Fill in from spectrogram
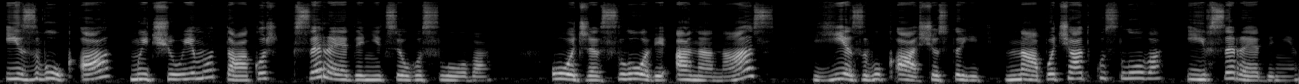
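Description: Slow, patient Ukrainian woman teacher. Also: fairly high pitch. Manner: slow, drawn-out pronunciation of example words; patient, clearly paced instruction. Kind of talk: reading lesson for young children.

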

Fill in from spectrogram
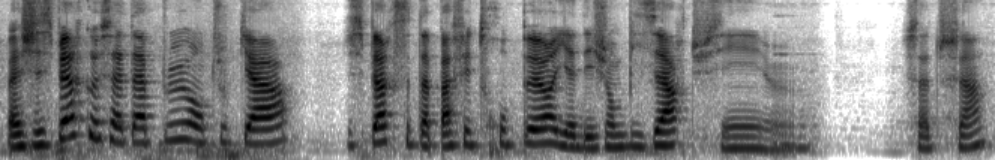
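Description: A woman streaming live, talking loosely and thinking aloud while she sorts out her games. Her pitch sits in a middle range, and she chats to viewers in an easy, rambling way. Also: moderate pace, a bit bright. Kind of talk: casual live-stream chat.

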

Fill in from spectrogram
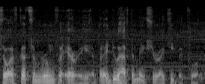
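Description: Outdoors in a grassy yard beside a mill, an older shipwright wearing a lapel mic walks through chainsaw work step by step, plainspoken and practical with folksy asides. His low-pitched voice is warm and fast with lively intonation. Faint music plays behind him, and the recording quality is low.

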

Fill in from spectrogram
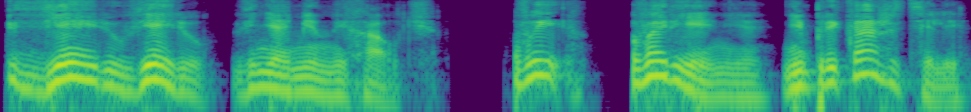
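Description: A man voicing a fussy, scolding middle-aged lady at her summer house, with a shrill, exclaiming manner. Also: wildly swooping pitch, moderate pace, darkish tone, slightly rough, no echo, clean studio sound. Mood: fawning.

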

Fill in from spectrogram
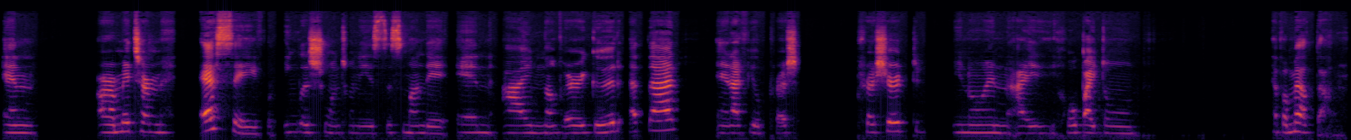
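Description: A woman's voice: medium pitch, steady tone, measured pace, fairly bright tone, low-quality recording. A woman of thirty in a casual rambling vlog, talking frankly and chattily into a laptop webcam at home. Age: 30s. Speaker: vlogger. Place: bedroom at home, indoors. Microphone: laptop webcam at close range.

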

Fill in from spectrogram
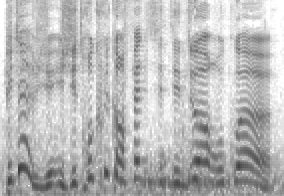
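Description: A young man casually commenting on a survival game for his viewers, excitable and swearing often. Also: sits high, normal speed, very noisy. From France. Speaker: gaming youtuber.

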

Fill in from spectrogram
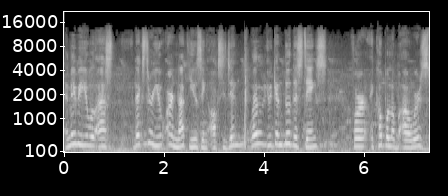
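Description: Man from the Philippines vlogging outdoors. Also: high-pitched. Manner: explanatory, addresses viewers as guys. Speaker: vlogger, fish breeder. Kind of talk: casual walk-through vlog narration. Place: outdoor fish farm, tanks and garden.

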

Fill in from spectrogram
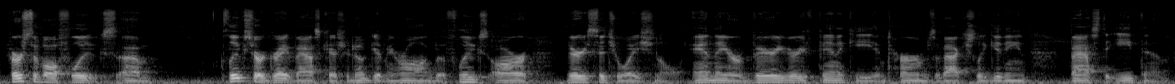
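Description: A man in his fifties hosting a fishing channel, talking casually to camera indoors. He is blunt and opinionated and clears his throat often. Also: low-pitched, moderate pace, slight background noise. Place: indoor room with shelves of tackle.

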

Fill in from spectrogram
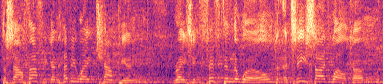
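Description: Very high, slow male ring announcer. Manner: loud, drawn-out, formal delivery. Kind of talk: formal boxing ring announcement. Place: boxing ring in indoor arena. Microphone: handheld microphone. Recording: echoing arena PA, clear background noise.

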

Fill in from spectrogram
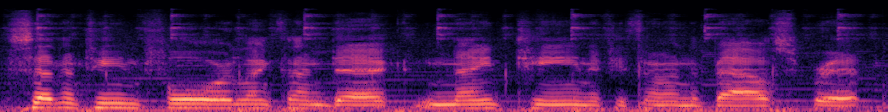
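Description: Older male sailor, casual and halting with fillers, mic at a distance, music under. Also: medium pitch, flat delivery. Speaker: small-boat sailor. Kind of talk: casual chat. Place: outdoors on a small sailboat.

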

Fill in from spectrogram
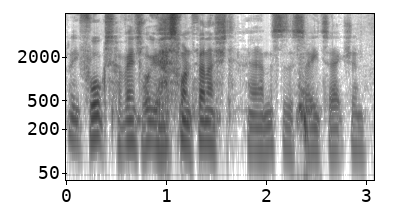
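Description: Outdoors in a garden, a fencing contractor films himself walking through a job for a casual work vlog. He explains things in plain, practical terms with many ums. His voice is fairly low and quick-paced, against a noisy background.

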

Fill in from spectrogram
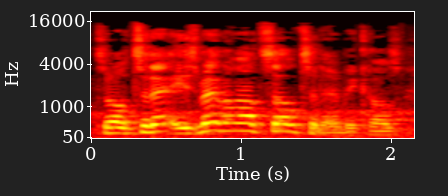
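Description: Middle-aged british guy co-hosting, swoopy animated storytelling, faint hiss behind. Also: high-pitched, rapid-fire. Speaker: podcast co-host. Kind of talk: casual chat.

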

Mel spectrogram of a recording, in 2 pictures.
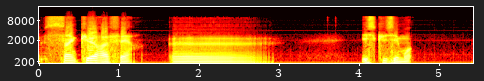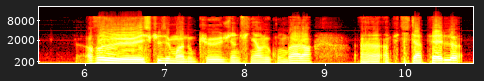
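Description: A young man talks through his gameplay in a loose, unhurried ramble, stopping often on fillers and asides to the people watching. His voice sits at an ordinary middle pitch and sounds close and dry, with no room around it. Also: no room sound. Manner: rambling, many fillers, chats to viewers while playing. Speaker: gamer commentating his play. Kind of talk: casual gameplay commentary.

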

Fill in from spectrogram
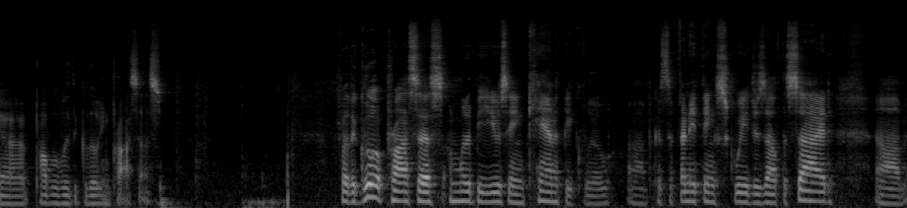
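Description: A man casually talking through a hands-on model-building tutorial at his workbench, relaxed and chatty with lots of fillers. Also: medium pitch. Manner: relaxed and chatty, many fillers, self-correcting. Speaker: model railroad hobbyist host. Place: workbench indoors, off camera.

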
